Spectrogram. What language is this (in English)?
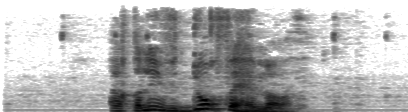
Kabyle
